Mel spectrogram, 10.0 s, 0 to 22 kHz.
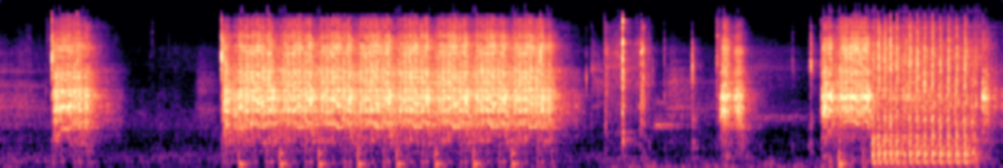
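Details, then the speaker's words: Yamaha YFZ450 after top-end rebuild, electric start with clutch held in: starter spins briskly, then single catches into quick even putter; no-start problem was just a small switch that came off; normal electric start. "So okay, that is good. Okay, we figured out our problem now, guys. It was simple. It was just this little switch that came off."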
